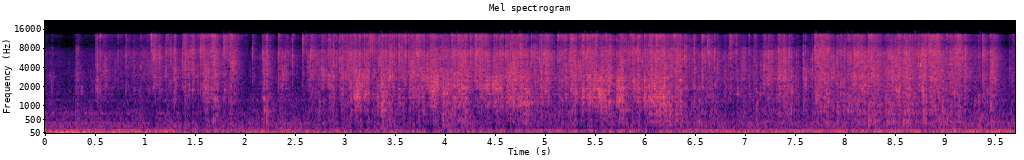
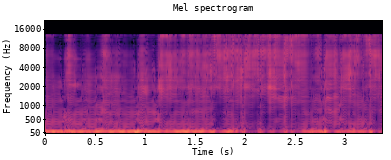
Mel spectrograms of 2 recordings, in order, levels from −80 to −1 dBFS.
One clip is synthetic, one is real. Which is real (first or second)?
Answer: first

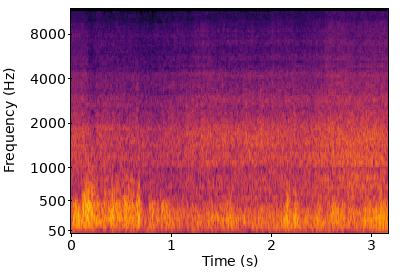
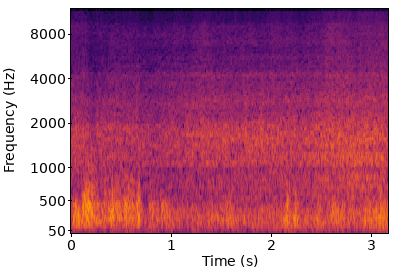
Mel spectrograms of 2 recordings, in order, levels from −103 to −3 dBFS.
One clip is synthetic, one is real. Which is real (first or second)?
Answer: first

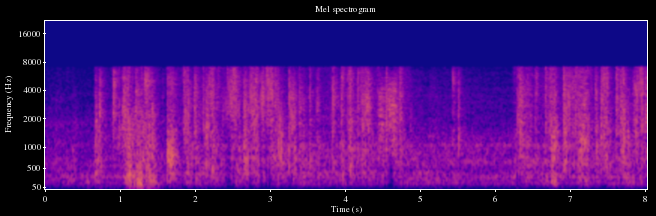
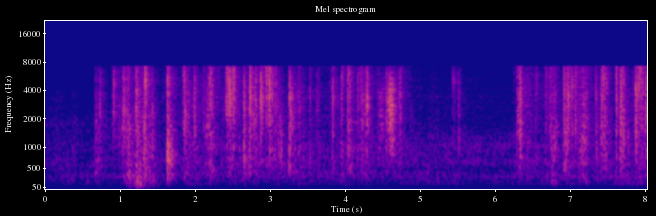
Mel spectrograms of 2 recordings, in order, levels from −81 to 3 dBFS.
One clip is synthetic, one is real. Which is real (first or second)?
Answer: first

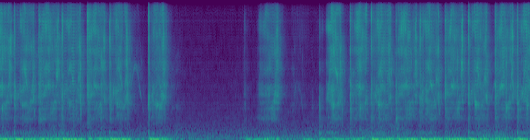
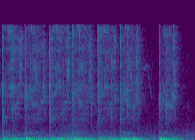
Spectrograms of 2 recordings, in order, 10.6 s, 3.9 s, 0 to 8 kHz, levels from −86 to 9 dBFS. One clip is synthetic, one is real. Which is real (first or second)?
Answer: second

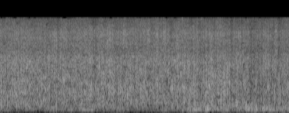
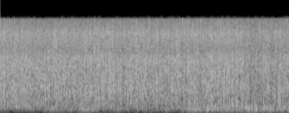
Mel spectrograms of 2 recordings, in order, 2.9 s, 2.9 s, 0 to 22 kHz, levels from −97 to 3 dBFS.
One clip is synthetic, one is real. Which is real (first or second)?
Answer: second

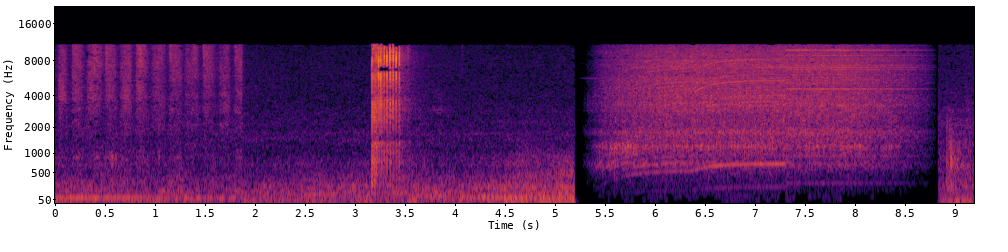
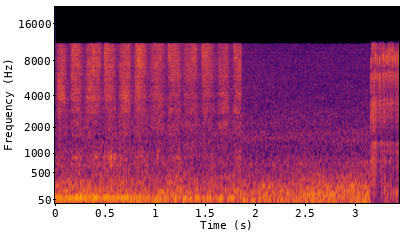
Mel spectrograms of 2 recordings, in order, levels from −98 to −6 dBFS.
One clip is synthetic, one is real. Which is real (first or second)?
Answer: first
